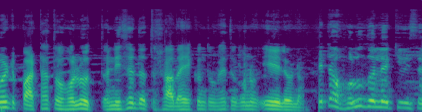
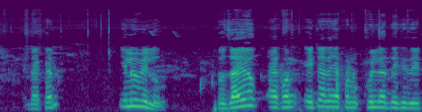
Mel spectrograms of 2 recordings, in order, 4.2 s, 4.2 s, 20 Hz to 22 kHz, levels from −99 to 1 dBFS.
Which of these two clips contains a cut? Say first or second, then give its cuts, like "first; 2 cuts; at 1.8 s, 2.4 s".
first; 1 cut; at 3.1 s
